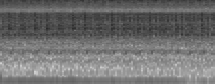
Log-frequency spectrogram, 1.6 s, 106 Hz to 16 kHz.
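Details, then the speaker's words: Daewoo Lanos 1.5 petrol engine at first start after head gasket replacement and throttle body cleaning: steady, even low idle hum with no misfire. "працює не троїть все чудово"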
